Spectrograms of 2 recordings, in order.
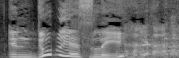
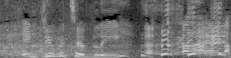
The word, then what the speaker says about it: indubitably: Indubiously. Indubitably. Don't say it like that.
